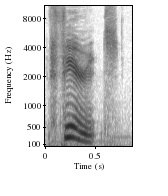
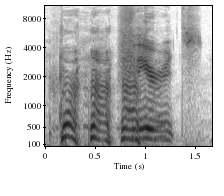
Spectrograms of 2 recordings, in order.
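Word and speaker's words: Pherence: Ference. P-H-E-R-E-N-C-E. The P-H is silent. Ference, and my mother was X-E-N-I-A.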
